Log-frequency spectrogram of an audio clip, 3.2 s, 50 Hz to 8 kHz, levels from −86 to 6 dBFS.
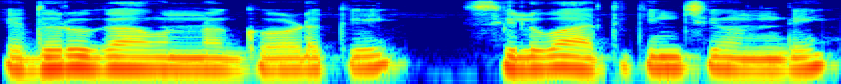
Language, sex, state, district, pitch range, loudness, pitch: Telugu, male, Karnataka, Bangalore, 120-135 Hz, -17 LUFS, 130 Hz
